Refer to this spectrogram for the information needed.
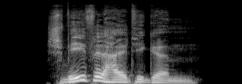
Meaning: strong dative masculine/neuter singular of schwefelhaltig
- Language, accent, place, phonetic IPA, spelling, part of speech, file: German, Germany, Berlin, [ˈʃveːfl̩ˌhaltɪɡəm], schwefelhaltigem, adjective, De-schwefelhaltigem.ogg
